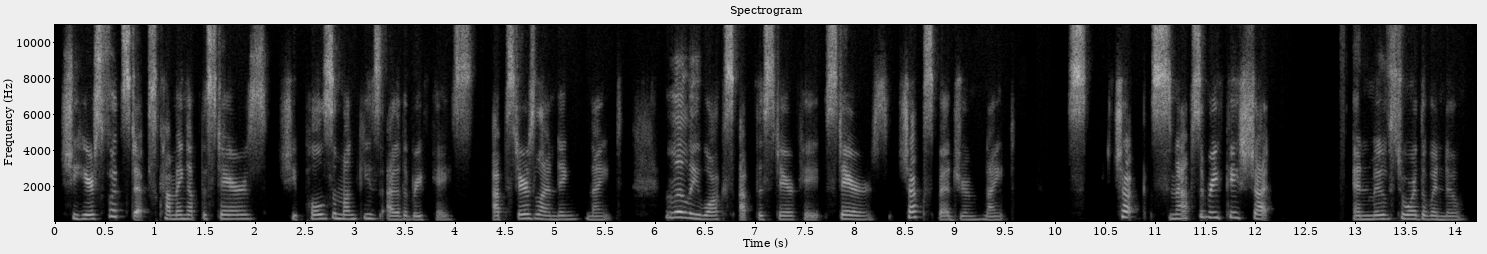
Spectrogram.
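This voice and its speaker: A woman's voice: a little high, measured pace, no room sound, studio quality. A woman reading stage directions aloud from a script at a table read, as scripted narration.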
